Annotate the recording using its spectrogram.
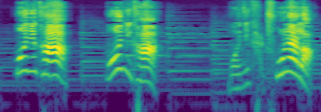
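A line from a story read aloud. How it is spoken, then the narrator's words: Excited shouting. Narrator (Chinese): 毛毛和豆豆兴奋的叫着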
